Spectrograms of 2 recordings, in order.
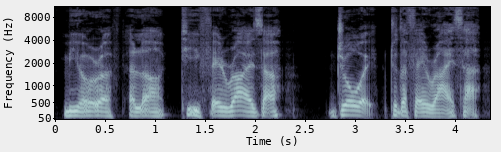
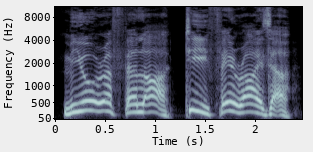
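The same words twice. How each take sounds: First: Lightly voiced cry. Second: Higher, louder chanted shout; shouted reply. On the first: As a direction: lead the chant with a low voice. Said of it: "He glanced at his Fey brethren and cried". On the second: Acted. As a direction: warriors roar the salute back. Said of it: "the other four shouted back".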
